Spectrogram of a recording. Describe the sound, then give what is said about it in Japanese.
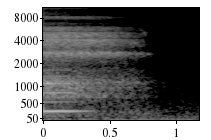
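A single slow, soft breath out during a calm guided breathing exercise. The airy exhale is faint and fades away gradually. “吐いて、吸って、”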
